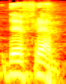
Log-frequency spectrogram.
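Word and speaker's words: diaphragm: سايد وهذا الواسع اسمه ديفرام وانا بذكركم يا ريت الكل لما بقول ديفرام الجي لا تلفظ الجي سايلنت ديفرام مش ديفرام نو يبقى معناته ديفرام وهذا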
